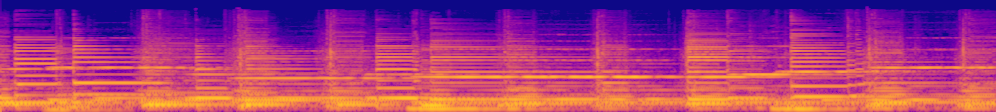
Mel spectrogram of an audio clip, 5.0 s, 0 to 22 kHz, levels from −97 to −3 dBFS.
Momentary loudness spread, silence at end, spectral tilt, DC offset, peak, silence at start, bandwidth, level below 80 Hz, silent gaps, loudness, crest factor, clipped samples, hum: 4 LU; 0 s; -5.5 dB/octave; under 0.1%; -4 dBFS; 0 s; 15.5 kHz; -36 dBFS; none; -19 LUFS; 14 dB; under 0.1%; none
